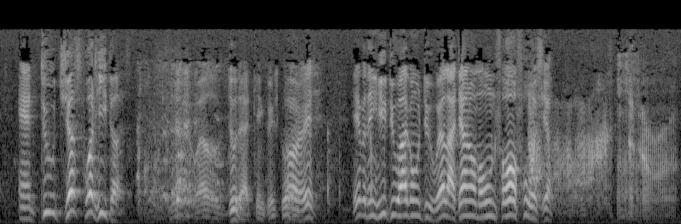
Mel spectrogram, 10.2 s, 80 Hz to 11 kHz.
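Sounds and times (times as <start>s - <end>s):
speech: 0.3s - 8.4s
laughter: 2.0s - 3.6s
dog snarling growl: 8.0s - 10.2s.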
